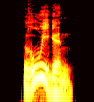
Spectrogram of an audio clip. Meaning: inflection of ruhig: 1. strong genitive masculine/neuter singular 2. weak/mixed genitive/dative all-gender singular 3. strong/weak/mixed accusative masculine singular 4. strong dative plural
- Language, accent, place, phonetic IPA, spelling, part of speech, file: German, Germany, Berlin, [ˈʁuːɪɡn̩], ruhigen, adjective, De-ruhigen.ogg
